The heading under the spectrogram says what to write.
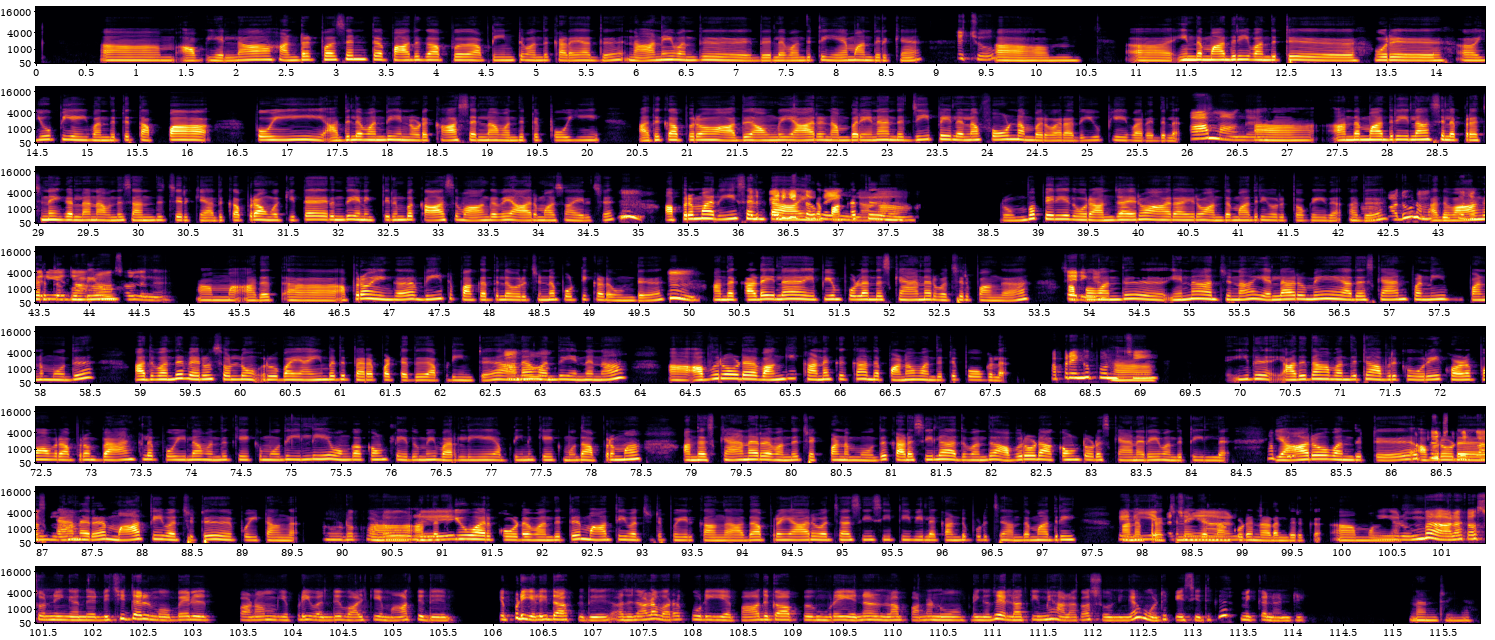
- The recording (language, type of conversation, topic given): Tamil, podcast, மொபைல் பணம் மற்றும் இலக்க வங்கி சேவைகள் நம் தினசரி வாழ்க்கையை எவ்வாறு எளிதாக்குகின்றன?
- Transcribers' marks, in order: other noise; in English: "ஹண்ட்ரட் பெர்ஸன்ட்"; in English: "UPI"; in English: "UPI"; in English: "ரீசன்ட்டா"; tapping; other background noise; in English: "CCTVல"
